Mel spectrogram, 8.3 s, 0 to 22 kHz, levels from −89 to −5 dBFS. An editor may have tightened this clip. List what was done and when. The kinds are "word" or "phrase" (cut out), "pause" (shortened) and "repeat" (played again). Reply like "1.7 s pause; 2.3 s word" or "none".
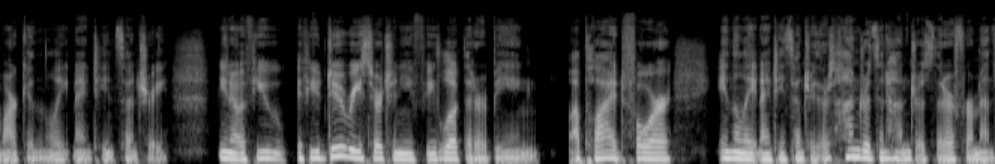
1.7 s word; 3.8 s phrase; 4.7 s word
